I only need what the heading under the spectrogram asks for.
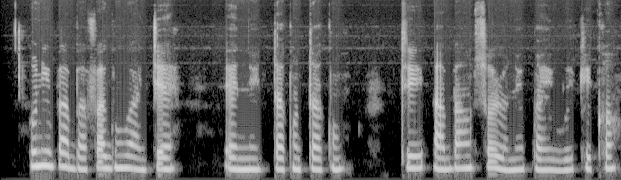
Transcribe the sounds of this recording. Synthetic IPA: o˦nĩ˦ba˦˨ba˨fa˦ɡũ˦wa˦˨d͡ʒɛ˦ | ɛ˧nĩ˧ta˧kũ˧ta˧kũ˧ | tʰi˨˦a˧ba˦n̩˦sɔ˦˨ɾɔ˨nĩ˨˦k͡pa˧i˨we˨˦ki˦kʰɔ˦

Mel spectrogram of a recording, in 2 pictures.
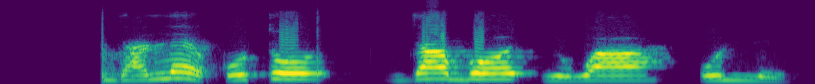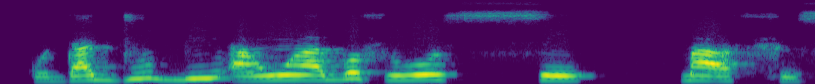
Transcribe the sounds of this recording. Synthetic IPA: ɔ˨da˨˦lɛ˦˨ko˨˦to˦ | d͡ʒa˦bɔ˦i˨wa˧o˧le˨ | ko˨da˨˦d͡ʒu˦bi˦a˦˨w̃ɔ̃˧a˧ɡ͡bo˦fĩ˧wo˦se˧ | mãː˦˧fe˨

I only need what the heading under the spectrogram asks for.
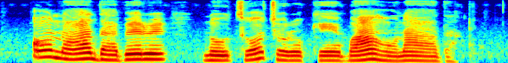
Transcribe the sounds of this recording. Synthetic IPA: ɔ˦na˨a˦da˨be˦ɾe˦ | no˨tu˨ɔ˦t͡ʃɔ˨ɾɔ˨ke˨ɡ͡ba˨˦a˦ɦʊ˨na˦a˨da˨

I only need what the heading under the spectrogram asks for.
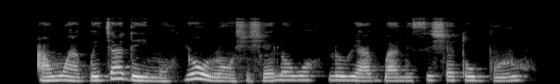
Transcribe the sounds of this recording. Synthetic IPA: a˨w̃ɔ̃˧a˨ɡ͡be˨˦d͡ʒa˦˨de˧i˨mɔ̃˨joː˦˨ɾ̃ã˨o˨ʃi˨ʃɛ˨˦lɔ˦wɔ˦lo˦ɾi˦a˧ɡ͡ba˧nĩ˧si˦ʃɛ˦to˦bu˨˦ɾu˦

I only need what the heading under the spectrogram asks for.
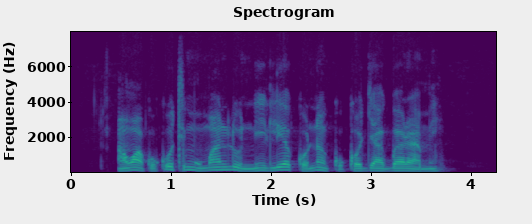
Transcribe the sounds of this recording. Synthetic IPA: a˨w̃ɔ̃˧a˨ko˨˦ko˦ti˨˧˦mo˧˨mãː˦n̩˦lo˦˨nĩ˨˦i˧le˦ɛ˦˨kɔ˨˦nãː˦˨ko˨˦kɔ˦d͡ʒa˦a˧ɡ͡ba˦ɾa˦˨mĩ˧

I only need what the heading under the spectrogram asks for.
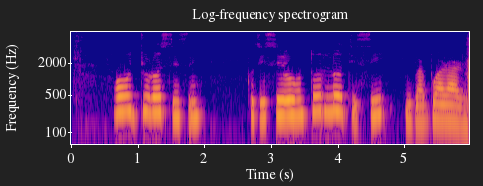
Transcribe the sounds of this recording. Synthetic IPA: o˦d͡ʒu˦ɾɔ˦sĩ˧sĩ˧ | ko˨si˨ʃe˧o˧hũ˧to˦lo˦˨ti˨si˨˦ | n̩˨ɡ͡ba˨ɡ͡bo˦a˧ɾa˧ɾɛ˨

